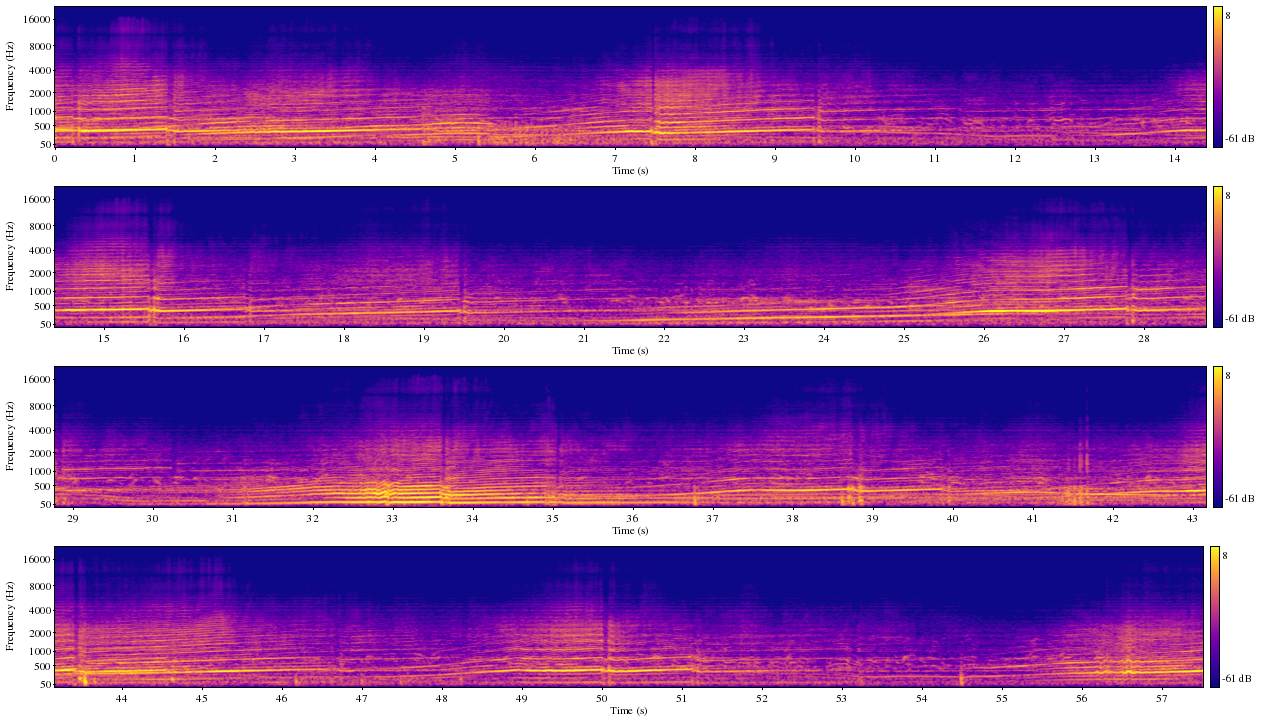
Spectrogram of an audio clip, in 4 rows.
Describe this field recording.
british superbikes 2006 ... superbikes free practice ... one point stereo mic to minidisk ...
